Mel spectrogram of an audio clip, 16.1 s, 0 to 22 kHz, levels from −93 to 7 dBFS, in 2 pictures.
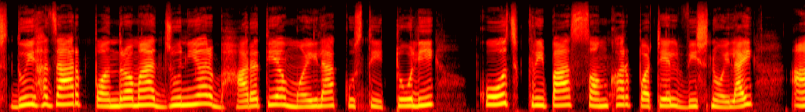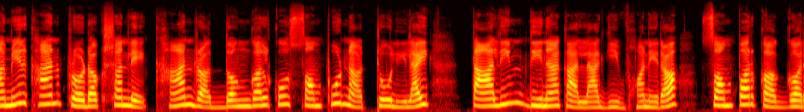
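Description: No technical faults are audible anywhere in the recording.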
